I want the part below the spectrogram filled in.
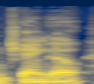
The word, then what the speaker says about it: Django: The D is silent in the beginning, Django.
